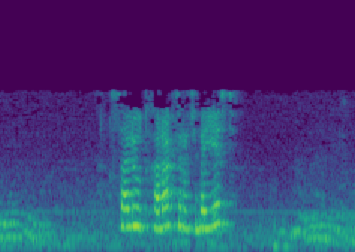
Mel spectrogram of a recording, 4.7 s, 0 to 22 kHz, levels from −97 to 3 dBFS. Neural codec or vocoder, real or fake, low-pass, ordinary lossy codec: none; real; 7.2 kHz; MP3, 24 kbps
